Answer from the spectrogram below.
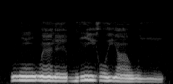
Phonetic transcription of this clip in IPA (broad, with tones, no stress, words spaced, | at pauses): wũ˦ wɛ̃˦ɾe˧ bĩ˦jo˧jã˨ wi˨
